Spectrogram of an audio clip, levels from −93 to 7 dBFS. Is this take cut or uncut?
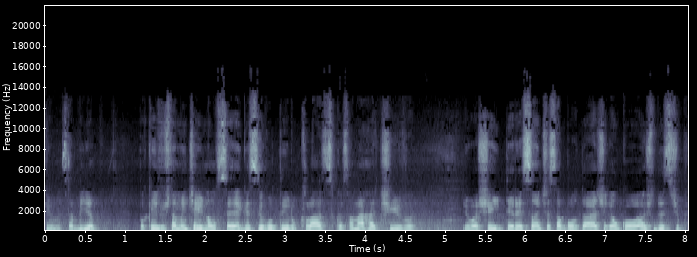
uncut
